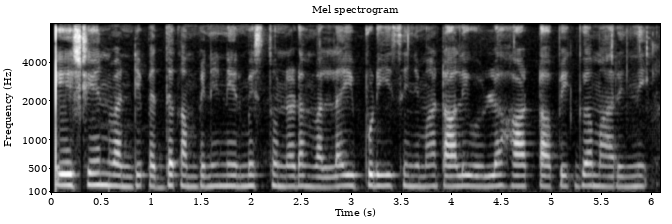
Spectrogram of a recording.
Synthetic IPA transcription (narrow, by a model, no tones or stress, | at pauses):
eːʂijɐnʋɐɳʈipɛd̪ːɐkɐmpeniːniɾmist̪unɖɐɽɐmʋɐlːɐipːuɽuiːsinimaːʈaːliʋuɖlo̞ːɦaːɾʈːaːpikɡaːmaːɾind̪i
